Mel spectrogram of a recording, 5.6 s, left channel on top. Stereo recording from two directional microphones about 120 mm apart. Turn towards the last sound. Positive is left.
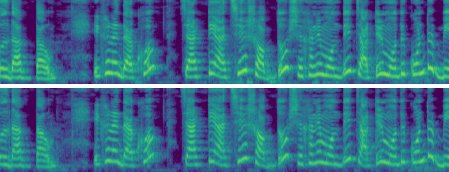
turn(degrees=30)  # may be behind; listen again after turning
